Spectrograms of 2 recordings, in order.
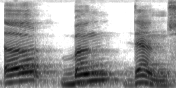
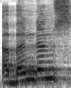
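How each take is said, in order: First: "Abundance" very slow, in three separated syllables. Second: Said in the usual way. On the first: Shown as a demonstration. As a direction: say "Abundance" as a-bun-dance, pausing between parts. ("Abundance" کو تین حصوں میں ٹھہر ٹھہر کر) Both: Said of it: "ये भी three syllable words हैं".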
